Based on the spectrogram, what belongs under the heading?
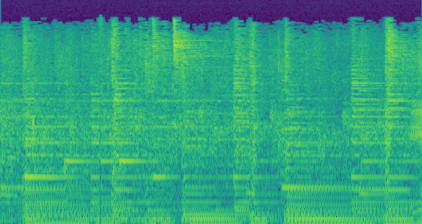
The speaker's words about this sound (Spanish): Dale ese fuerte aplauso al Rey. Aleluya. Aleluya.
